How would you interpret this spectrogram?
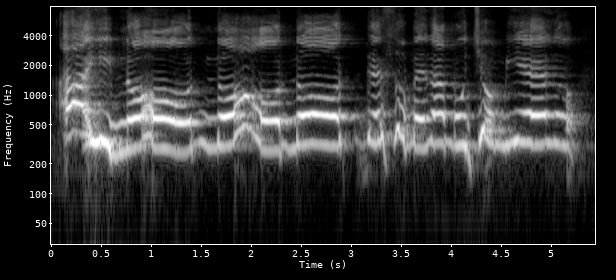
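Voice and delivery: high, loud panicked cry; scared shrill pleading; frightened woman. Retold or imitated. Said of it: "la mujer empezó a decir".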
